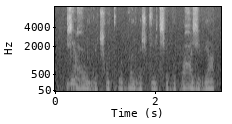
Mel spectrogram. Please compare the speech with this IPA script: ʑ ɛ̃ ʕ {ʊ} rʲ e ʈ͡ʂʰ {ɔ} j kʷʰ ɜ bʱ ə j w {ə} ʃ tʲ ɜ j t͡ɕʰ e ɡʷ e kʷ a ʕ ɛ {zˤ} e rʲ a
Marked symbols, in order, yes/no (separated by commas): no, no, no, no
